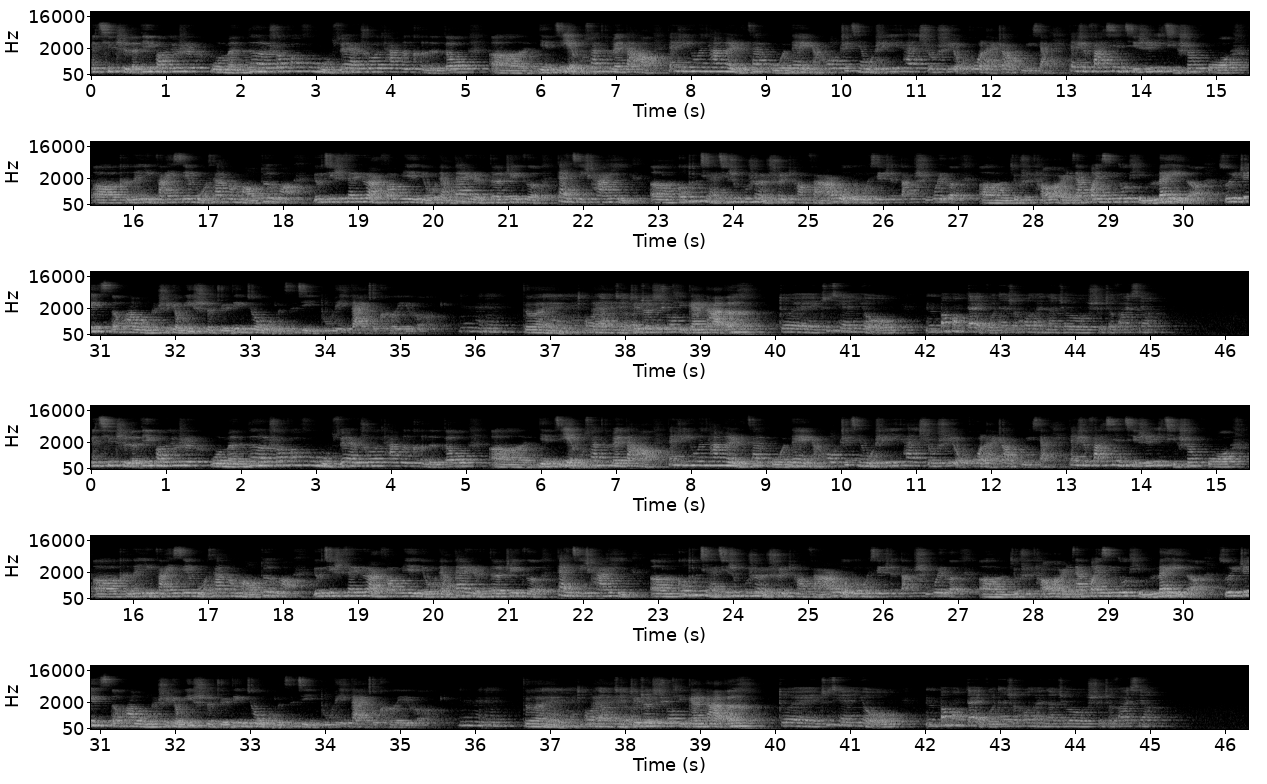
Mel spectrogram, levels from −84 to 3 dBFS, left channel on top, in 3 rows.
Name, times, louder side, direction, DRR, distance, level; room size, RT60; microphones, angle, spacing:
voice 1, 0.0-22.6 22.9-35.3 36.6-37.1 37.5-39.7, right 1 dB, 10° right, -6 dB, 3.7 m, -30 dB
voice 2, 31.1-31.5 35.8-36.3 36.9-38.7 40.1-41.6 42.0-45.0, right 1 dB, 40° right, -4 dB, 3.2 m, -35 dB
12.5 x 11.5 x 4.3 m, 1.1 s
head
